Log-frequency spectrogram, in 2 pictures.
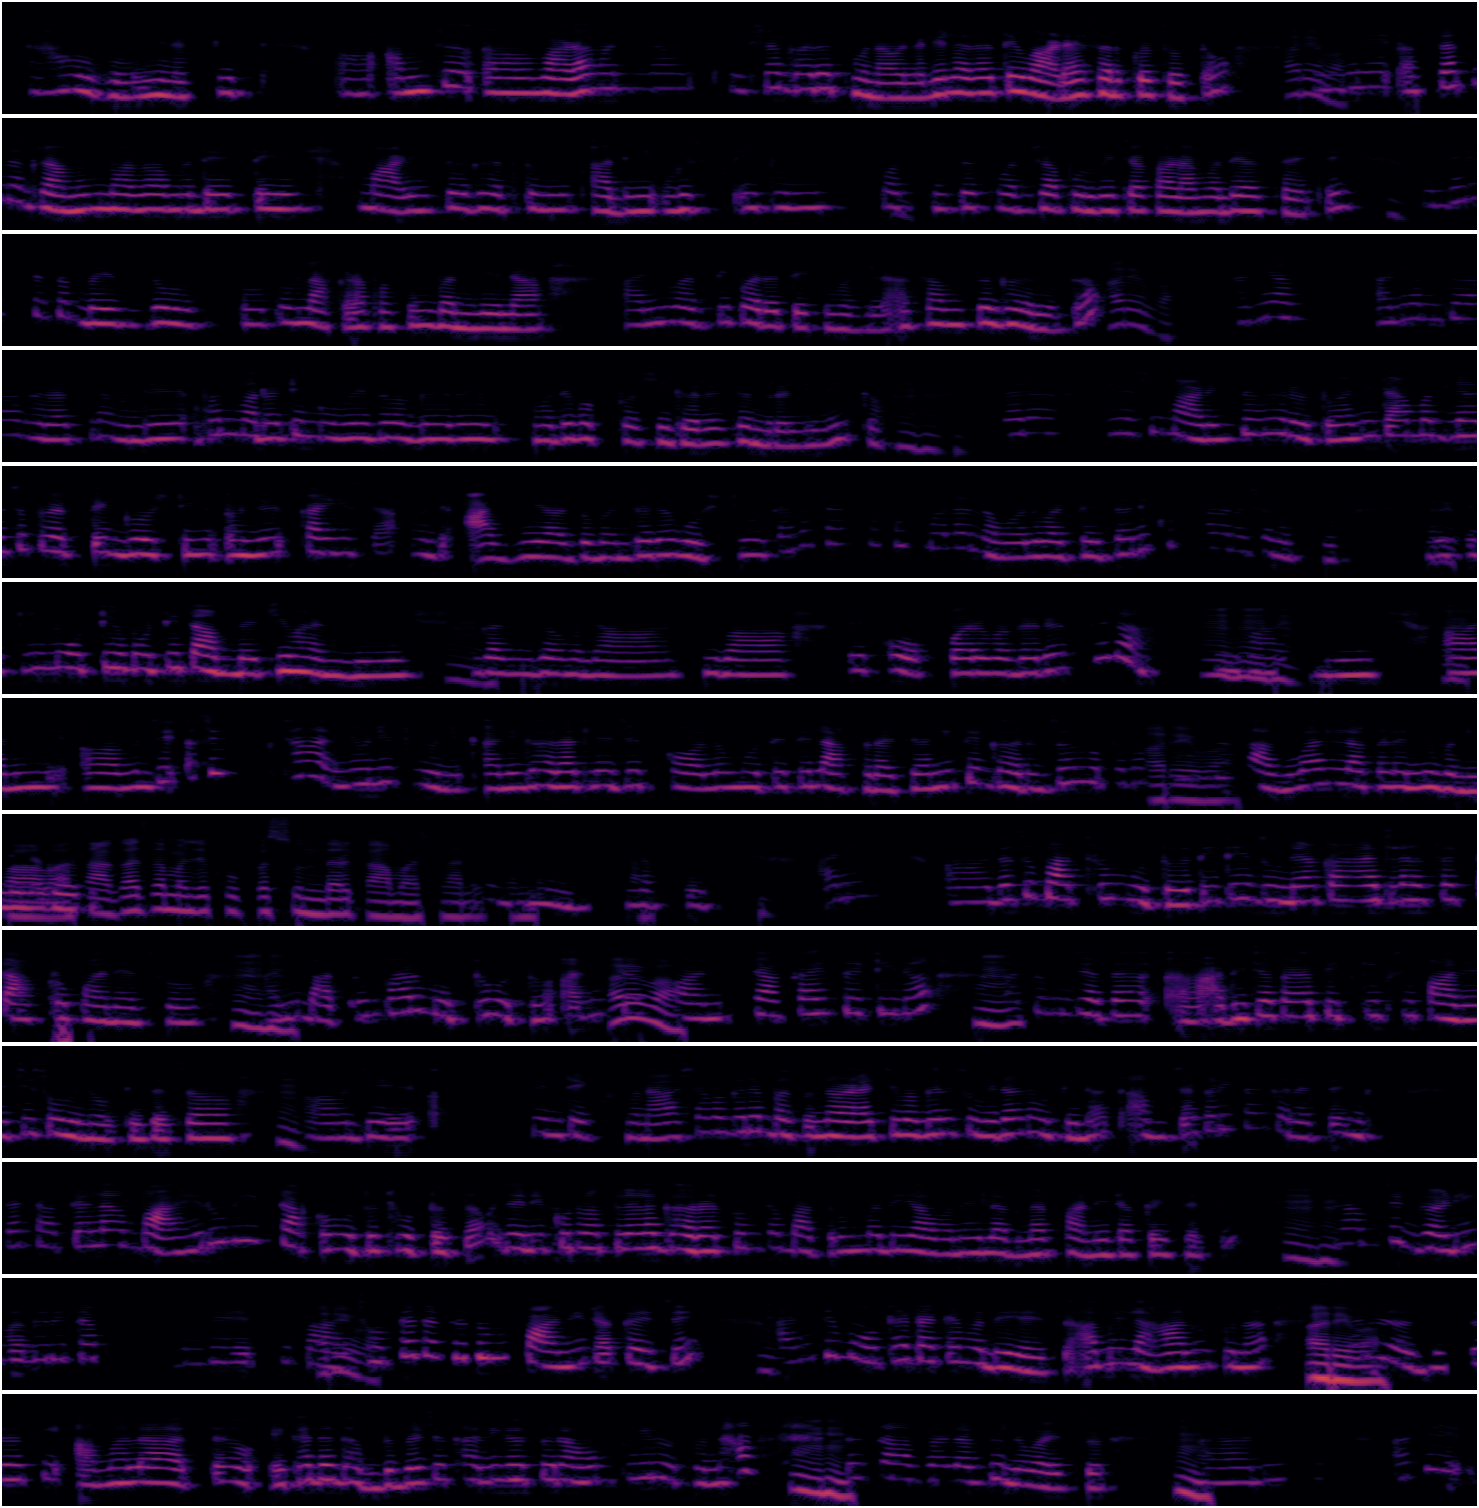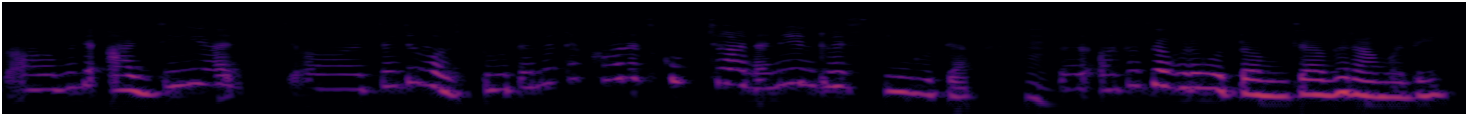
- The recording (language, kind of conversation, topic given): Marathi, podcast, तुमच्या वाड्यातली सर्वात जुनी वस्तू किंवा वारसा कोणता आहे?
- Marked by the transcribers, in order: tapping; in English: "बेस"; in English: "जनरली"; other background noise; in English: "युनिक-युनिक"; in English: "कॉलम"; in English: "सिंटेक्स"; chuckle; in English: "इंटरेस्टिंग"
